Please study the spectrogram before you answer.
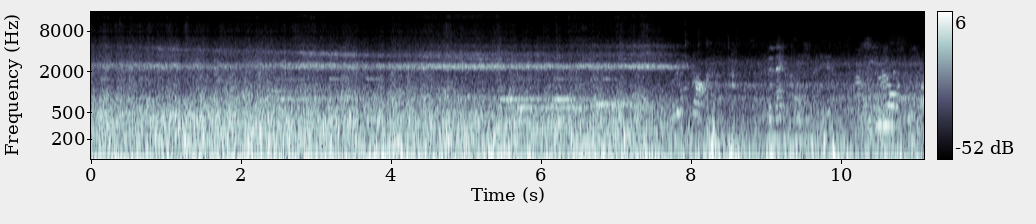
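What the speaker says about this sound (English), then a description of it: "a Yamanote Line train arrives at the platform" A Yamanote Line train pulls into a Tokyo station platform with a steady, moderately quiet rolling rush and a thin high whine that cuts off as it comes to a stop.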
